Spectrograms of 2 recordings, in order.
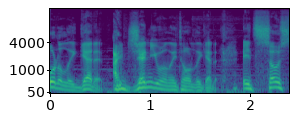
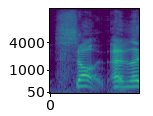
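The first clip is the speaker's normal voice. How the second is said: ordinary talk, nothing marked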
